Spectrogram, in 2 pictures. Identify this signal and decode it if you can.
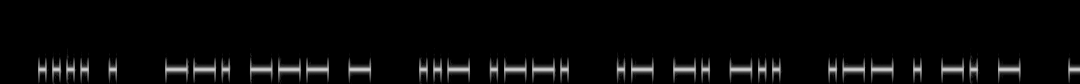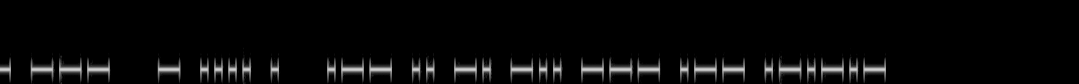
Morse code, heard as a keyed tone, about 17 wpm, 700 Hz. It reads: HE GOT UP AND WENT TO THE WINDOW.
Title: Sentences from Top 1600 Words 17wpm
